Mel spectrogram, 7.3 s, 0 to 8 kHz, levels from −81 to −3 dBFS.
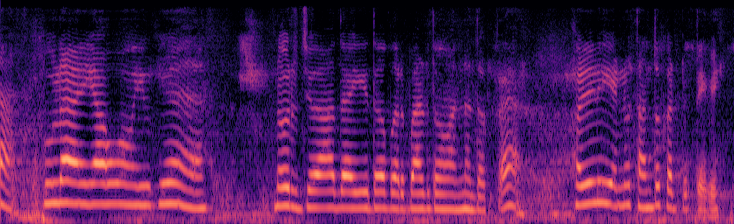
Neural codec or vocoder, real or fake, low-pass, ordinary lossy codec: codec, 16 kHz, 2 kbps, X-Codec, HuBERT features, trained on LibriSpeech; fake; 7.2 kHz; AAC, 48 kbps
